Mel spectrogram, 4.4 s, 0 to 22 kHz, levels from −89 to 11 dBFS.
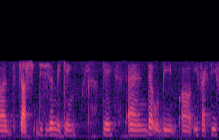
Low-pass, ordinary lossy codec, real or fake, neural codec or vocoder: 3.6 kHz; none; real; none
